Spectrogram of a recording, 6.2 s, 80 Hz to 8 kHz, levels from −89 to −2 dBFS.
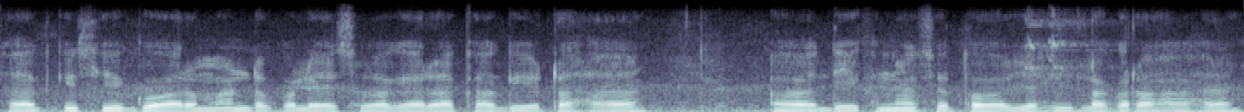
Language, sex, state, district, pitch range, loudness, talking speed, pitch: Hindi, male, Chandigarh, Chandigarh, 130-140 Hz, -16 LUFS, 155 wpm, 135 Hz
